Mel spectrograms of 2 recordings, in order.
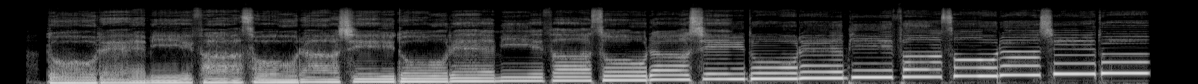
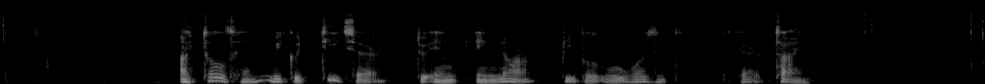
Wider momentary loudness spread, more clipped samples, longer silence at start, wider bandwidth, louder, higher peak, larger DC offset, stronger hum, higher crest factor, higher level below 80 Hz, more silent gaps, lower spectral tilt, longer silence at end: second, 5 LU vs 21 LU; neither; first, 0.45 s vs 0.05 s; about the same, 15 kHz vs 14 kHz; first, -15 LUFS vs -40 LUFS; first, -4 dBFS vs -18 dBFS; neither; neither; second, 10 dB vs 24 dB; first, -26 dBFS vs -72 dBFS; neither; first, -6.5 dB/octave vs -5 dB/octave; second, 0.5 s vs 1.75 s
